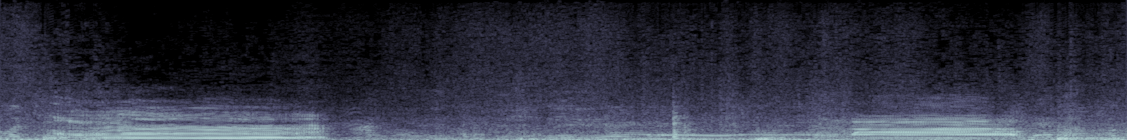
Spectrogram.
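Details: Cow at an animal market during unloading, a loud, strained moo lasting over a second that falls at the end, a quieter pause with voices, then a second similar moo.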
